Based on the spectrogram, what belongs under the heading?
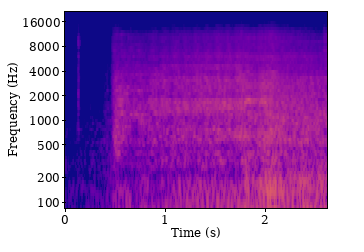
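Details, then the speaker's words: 2019 Mercedes-Benz A-Class, a crank-no-start that had not run or moved in 12 months, started after a new, not yet programmed module was fitted. A short crank, then it fires right up into a smooth, even idle; normal start. "all your hand it fires right up"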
